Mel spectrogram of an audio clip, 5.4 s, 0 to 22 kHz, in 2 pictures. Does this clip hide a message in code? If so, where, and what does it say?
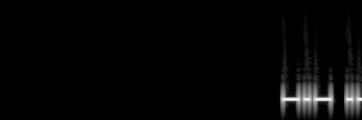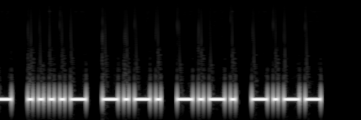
Yes: Morse code from 2.1 to 5.1 s, heard as a keyed tone, about 31 wpm, 700 Hz. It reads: KA4CCY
